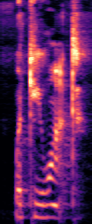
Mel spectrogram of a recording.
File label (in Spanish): Voice Acting es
